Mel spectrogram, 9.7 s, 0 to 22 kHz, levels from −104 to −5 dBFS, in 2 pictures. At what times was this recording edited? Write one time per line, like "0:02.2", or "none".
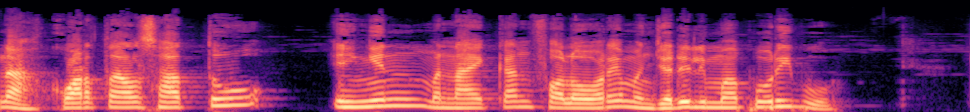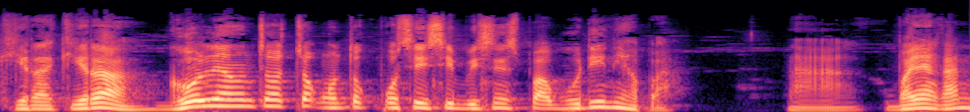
none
